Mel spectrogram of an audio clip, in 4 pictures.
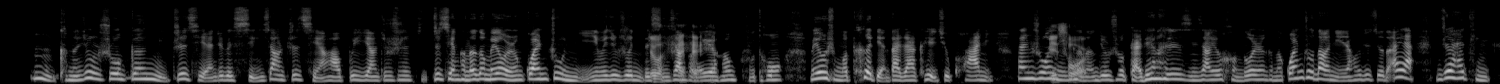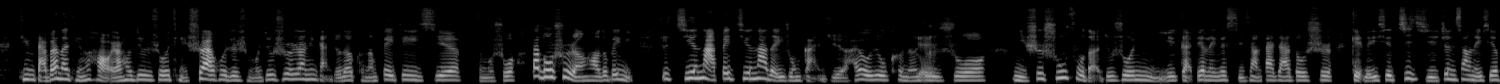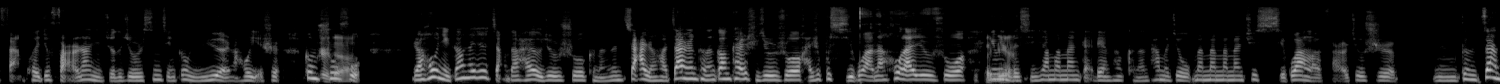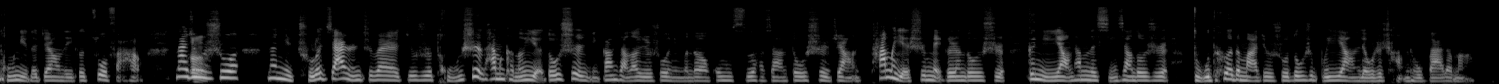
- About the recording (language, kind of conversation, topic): Chinese, podcast, 你能分享一次改变形象的经历吗？
- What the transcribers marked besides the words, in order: laughing while speaking: "对"; laughing while speaking: "改变了这个"; other background noise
